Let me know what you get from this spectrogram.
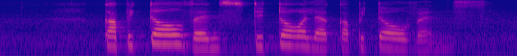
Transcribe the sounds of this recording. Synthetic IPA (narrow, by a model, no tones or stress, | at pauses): kapitalvənstutɔːləkapitalvə̰ns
